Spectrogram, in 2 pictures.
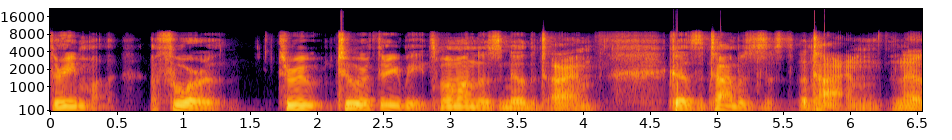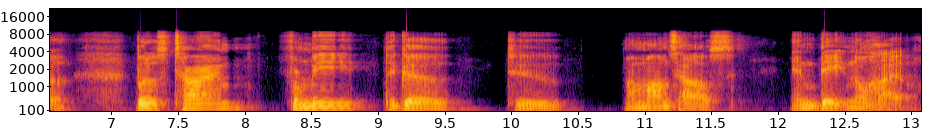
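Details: Aphasia after a stroke in an adult man, real patient describing life with aphasia; he says he still cannot talk as clearly as before the stroke.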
